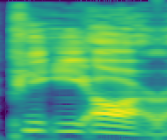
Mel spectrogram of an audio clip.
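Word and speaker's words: Dixper: Not like not not to be confused with like Dicks per second or anything like that, but just Dix Per, right?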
